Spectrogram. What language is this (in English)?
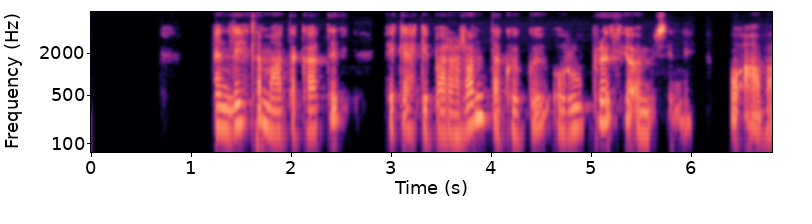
Icelandic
